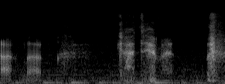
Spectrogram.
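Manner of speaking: soft, exasperated whisper with a sigh.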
